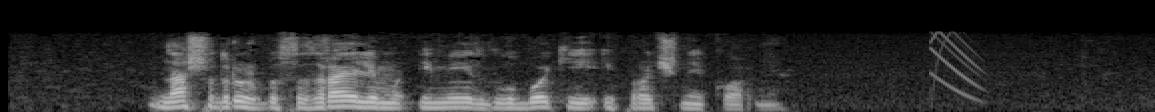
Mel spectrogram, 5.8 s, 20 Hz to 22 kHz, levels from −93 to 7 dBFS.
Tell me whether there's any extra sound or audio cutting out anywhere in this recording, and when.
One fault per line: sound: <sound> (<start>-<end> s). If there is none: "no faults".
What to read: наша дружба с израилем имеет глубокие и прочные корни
sound: chirp (4.6-4.9 s)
